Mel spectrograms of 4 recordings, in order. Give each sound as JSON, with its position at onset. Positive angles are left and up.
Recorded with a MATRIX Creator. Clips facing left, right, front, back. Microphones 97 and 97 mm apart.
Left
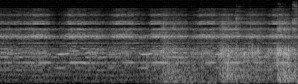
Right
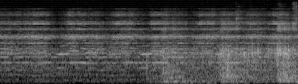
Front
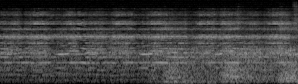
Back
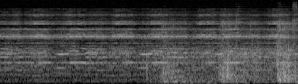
{"t": 1.5, "sound": "footsteps", "azimuth_deg": -170, "distance_m": 1.9}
